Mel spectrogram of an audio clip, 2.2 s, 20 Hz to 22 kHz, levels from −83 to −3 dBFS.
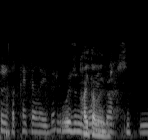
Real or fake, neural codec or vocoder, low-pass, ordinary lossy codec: real; none; 7.2 kHz; AAC, 32 kbps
